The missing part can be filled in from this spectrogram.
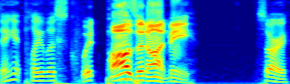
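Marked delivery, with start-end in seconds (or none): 0.7-1.9 sudden, very loud outburst, full yelling. Scolding a playlist that keeps pausing, loud outburst. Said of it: "That was loud".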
